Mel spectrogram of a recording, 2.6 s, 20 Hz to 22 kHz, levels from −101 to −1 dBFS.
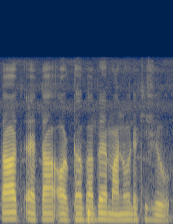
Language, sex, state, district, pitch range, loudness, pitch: Assamese, male, Assam, Hailakandi, 100-110 Hz, -21 LUFS, 110 Hz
